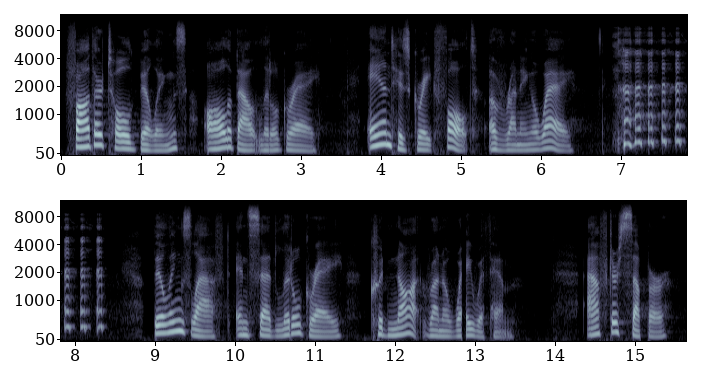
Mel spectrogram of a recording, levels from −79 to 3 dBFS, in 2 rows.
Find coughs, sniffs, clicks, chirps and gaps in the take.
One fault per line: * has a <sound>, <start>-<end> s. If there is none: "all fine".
* has a laugh, 6.9-8.4 s
* has a dropout, 12.8-12.9 s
